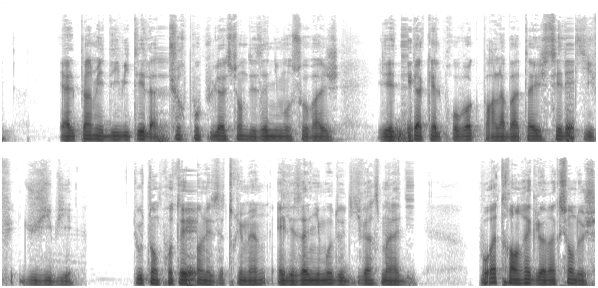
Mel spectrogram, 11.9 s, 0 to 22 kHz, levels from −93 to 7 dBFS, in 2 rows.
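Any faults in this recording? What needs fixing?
Lost LE Audio frames at 1.57–1.67 s after "elle permet d'éviter la", 3.93–4.11 s (scattered), 5.65–5.72 s, 7.79–7.89 s before "les êtres humains et", and 9.99–10.06 s. The decoder refills each gap with a noisy smear of the previous spectrum rather than cutting to silence as a plain dropout would. A stronger Bluetooth link with less interference and a shorter distance between devices would prevent these losses.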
